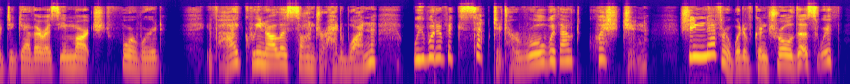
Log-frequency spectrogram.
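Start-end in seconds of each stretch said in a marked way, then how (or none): 2.0-8.4 heated, louder argument; indignant Fae. A narrator's reading. Indignant Fae argues with Alora over the lost queen, heated. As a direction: argue bitterly, breaking off at the end. Fae character's speech in narration.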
